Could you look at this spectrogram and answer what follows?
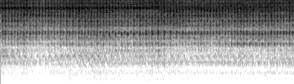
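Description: A gouge cuts wood while hollowing a short stack bowl on a lathe, a loud, continuous, even whir with steady vibration and no pauses.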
